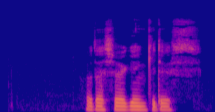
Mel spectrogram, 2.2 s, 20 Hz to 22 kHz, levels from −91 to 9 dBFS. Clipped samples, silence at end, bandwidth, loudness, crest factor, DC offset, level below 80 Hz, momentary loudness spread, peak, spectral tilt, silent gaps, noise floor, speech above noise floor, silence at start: under 0.1%; 0.2 s; 11 kHz; -31 LUFS; 16 dB; under 0.1%; -72 dBFS; 12 LU; -16 dBFS; -6.5 dB/octave; none; -78 dBFS; 47 dB; 0.85 s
